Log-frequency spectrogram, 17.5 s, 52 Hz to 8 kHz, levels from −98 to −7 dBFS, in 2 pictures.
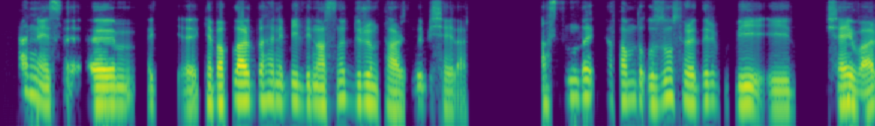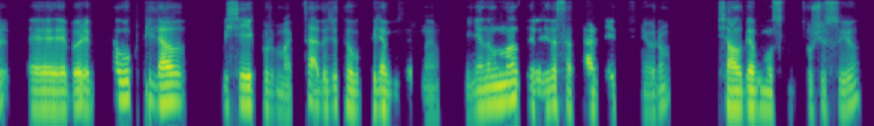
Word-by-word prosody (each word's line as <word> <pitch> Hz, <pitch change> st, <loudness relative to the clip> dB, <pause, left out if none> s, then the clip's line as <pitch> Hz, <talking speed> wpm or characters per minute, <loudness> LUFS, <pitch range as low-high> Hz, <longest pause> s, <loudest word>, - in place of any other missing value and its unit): Her 190 Hz, -, -2 dB
neyse. 125 Hz, -7 st, -2 dB, 0.2 s
Emm, 125 Hz, 0 st, +6 dB
eee, -, -, -8 dB, 0.2 s
e -, -, -3 dB
kebaplarda 145 Hz, +2 st, +6 dB
hani 145 Hz, -3 st, -3 dB
bildiğin 135 Hz, -2 st, -2 dB
aslında 135 Hz, +4 st, 0 dB
dürüm 135 Hz, -2 st, +1 dB
tarzında 115 Hz, +3 st, -2 dB
bir -, -, -13 dB
şeyler. 105 Hz, -2 st, -6 dB, 0.7 s
Aslında 165 Hz, +7 st, -2 dB
kafamda 150 Hz, 0 st, -3 dB
uzun 130 Hz, +7 st, -1 dB
süredir 145 Hz, -2 st, -1 dB, 0.2 s
bir, 130 Hz, -1 st, +2 dB
iii, 110 Hz, 0 st, -4 dB, 0.3 s
şey 130 Hz, -2 st, +4 dB
var. 100 Hz, -, +3 dB, 0.2 s
Eee, 110 Hz, -1 st, +1 dB
böyle -, -, +2 dB, 0.2 s
tavuk 155 Hz, -1 st, +1 dB
pilav 140 Hz, -1 st, +5 dB, 0.4 s
bir 120 Hz, -, -10 dB
şeyi 125 Hz, +1 st, +1 dB
kurmak. 100 Hz, -7 st, -12 dB
Sadece 110 Hz, +3 st, -3 dB
tavuk 110 Hz, -4 st, -4 dB
pilav 115 Hz, -2 st, 0 dB
üzerine. 85 Hz, -4 st, -18 dB, 0.3 s
İnanılmaz 125 Hz, -, +1 dB
derecede 115 Hz, +1 st, -3 dB
satar 110 Hz, -2 st, -4 dB
diye -, -, -11 dB, 0.3 s
düşünüyorum. -, -, -12 dB, 0.5 s
Şalgam 110 Hz, 0 st, +2 dB
olsun, 100 Hz, -2 st, -8 dB
turşu -, -, -12 dB
suyu... 120 Hz, +9 st, -8 dB
125 Hz, 140 wpm, -22 LUFS, 110-140 Hz, 0.7 s, Emm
